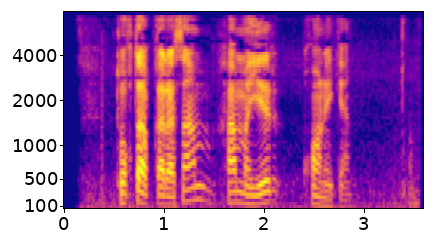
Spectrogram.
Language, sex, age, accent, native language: Uzbek, male, 25-34, Xorazm, Uzbek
